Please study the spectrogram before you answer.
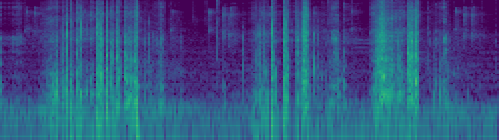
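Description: A steel utility knife blade scrapes and shaves a solid, round, pale chalk disc held in the hand, sending off powder and flakes. Three bursts of dry, gritty scraping come through, bright and crackly with quick rasping strokes, separated by quiet pauses.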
